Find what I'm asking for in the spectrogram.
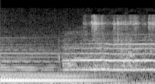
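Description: Chickens on a chicken farm way down south in the United States call out in one drawn-out, nasal vocal sound that rises in pitch halfway through, heard alone and fairly faint, with no one talking.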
